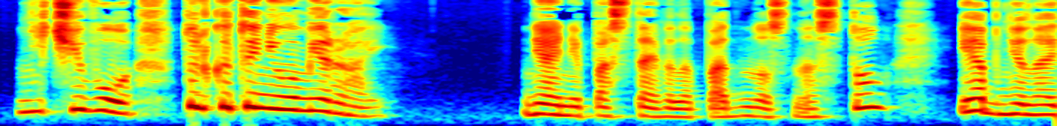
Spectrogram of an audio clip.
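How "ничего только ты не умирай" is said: put-on high-pitched worried child; anxious plea. A narrator's reading. Child still fearing for nanny, anxious plea.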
